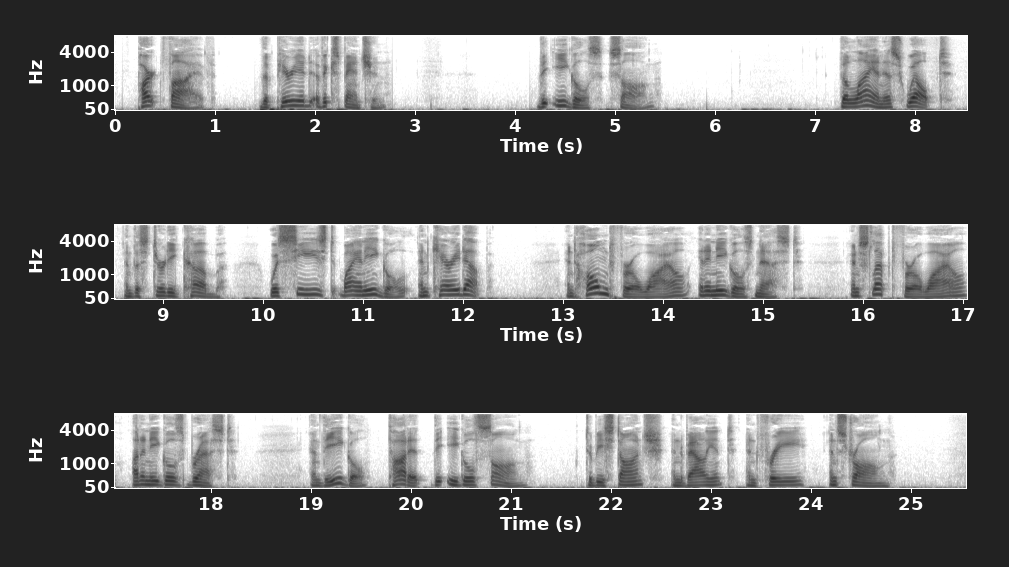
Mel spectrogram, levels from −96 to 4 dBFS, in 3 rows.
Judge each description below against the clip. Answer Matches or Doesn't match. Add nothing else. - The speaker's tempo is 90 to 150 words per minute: Matches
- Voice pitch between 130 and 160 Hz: Matches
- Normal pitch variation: Doesn't match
